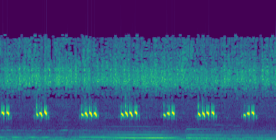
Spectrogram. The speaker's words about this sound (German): Na, wer bin ich? Genau, es sind die Grillen.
